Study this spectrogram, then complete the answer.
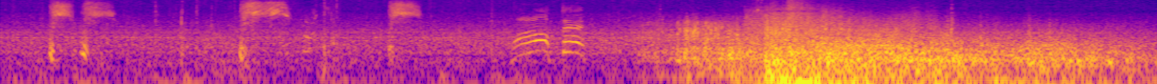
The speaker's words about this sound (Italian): Fulminato, dottore, fulminato. La saetta l'aveva attraversato completamente.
